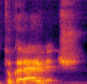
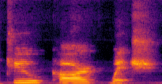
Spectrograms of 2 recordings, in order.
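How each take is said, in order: First: Tokarewicz with a tapped r, toh-ka-reh-vitch; Ukrainian pronunciation. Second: Tokarowicz said slowly as toe-kar-oh-witch; Americanized pronunciation. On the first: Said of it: "that's the Ukrainian way to say it". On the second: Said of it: "K A R E W I C H". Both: Shown as a demonstration.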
